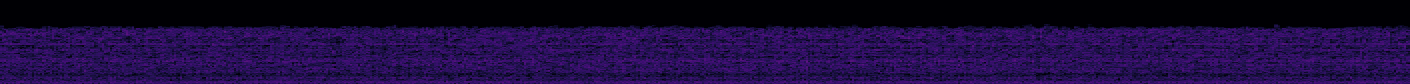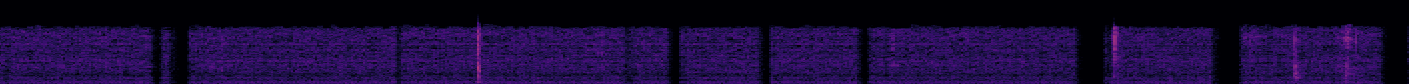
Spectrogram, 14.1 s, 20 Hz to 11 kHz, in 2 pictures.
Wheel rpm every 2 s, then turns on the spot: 0, 0, 0, 0, 0, 0, 0.
none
